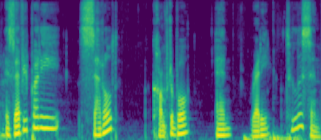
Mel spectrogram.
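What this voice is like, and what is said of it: Soothing bedtime-story mom voice. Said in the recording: “read me a fucking bedtime story ... mom tone ... mom voice”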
